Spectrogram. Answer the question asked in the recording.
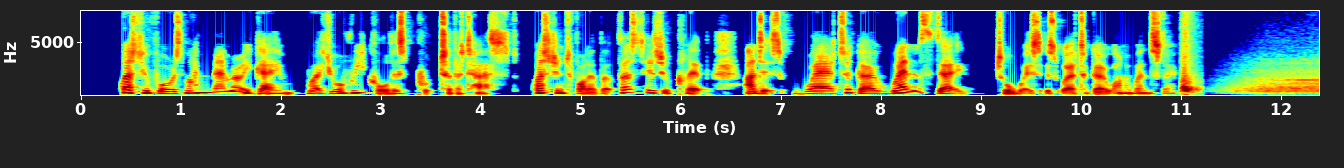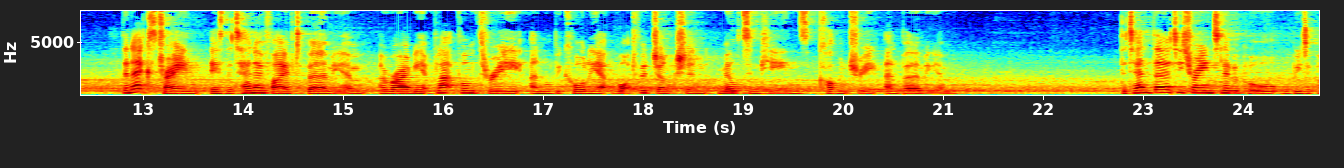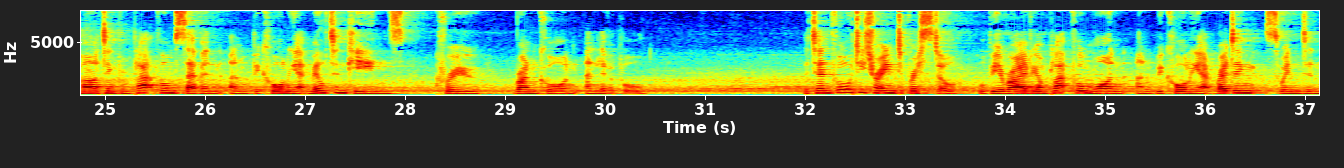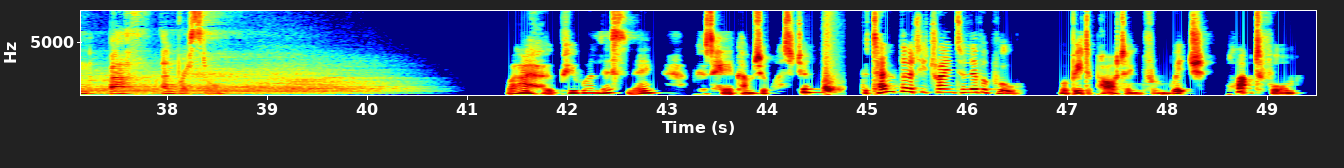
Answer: you get a point if you said platform 7 because that's the correct answer.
